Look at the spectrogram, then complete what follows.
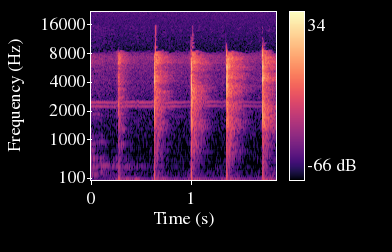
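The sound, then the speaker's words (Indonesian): Five light, sharp hand taps land at a steady pace, a demonstration of the tapping used in ruqyah, each a crisp slap with a quick decay, growing slightly brighter toward the end, with no talking. “Yang ketiga, kalau memang itu jelas-jelas ada gangguan jin, menggunakan pukulan atau tepukan. Tapi pukulan dalam rukyah itu tidak seperti pukulan dalam tinju.”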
